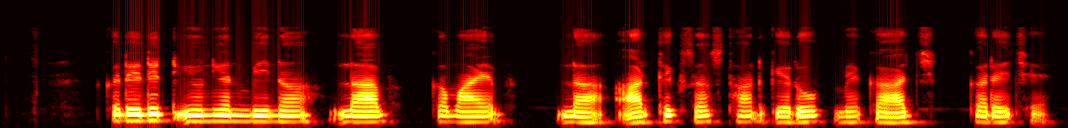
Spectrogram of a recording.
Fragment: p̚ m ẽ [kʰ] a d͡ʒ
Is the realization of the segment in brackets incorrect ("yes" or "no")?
yes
